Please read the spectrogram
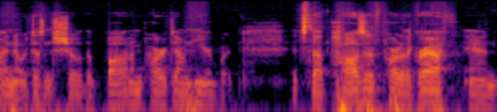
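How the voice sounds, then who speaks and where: At a moderate pace, a man speaks in a very clean recording with a silent background. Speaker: physics teacher. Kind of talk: tutorial.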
